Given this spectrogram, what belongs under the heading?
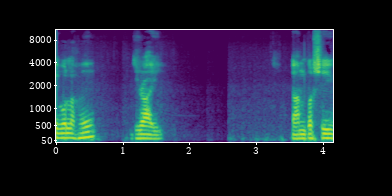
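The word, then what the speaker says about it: drei: 3 কে বলা হয় ড্রাই।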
